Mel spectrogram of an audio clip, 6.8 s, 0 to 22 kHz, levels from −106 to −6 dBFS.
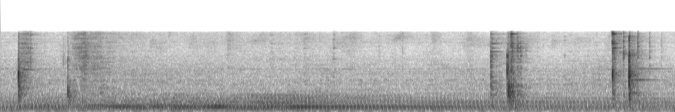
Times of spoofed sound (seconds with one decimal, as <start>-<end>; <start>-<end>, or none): none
